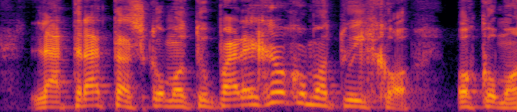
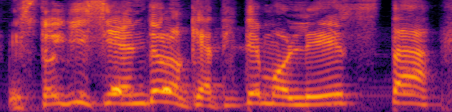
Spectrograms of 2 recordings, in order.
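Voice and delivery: mocking husbands; 7 semitones higher than usual. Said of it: "Muchos señores que van a escuchar".

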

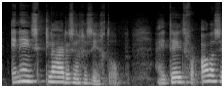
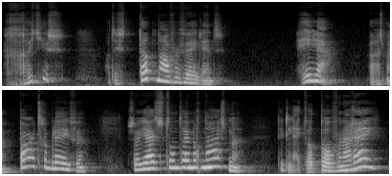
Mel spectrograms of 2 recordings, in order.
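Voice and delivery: lightly voiced rider, puzzled and higher; a touch of bewildered annoyance, pitched up; baffled rider; 6 semitones higher than usual. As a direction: fret mildly over something inexplicable.

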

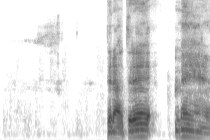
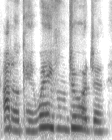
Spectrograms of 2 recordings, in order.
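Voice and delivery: high-pitched indignant outburst, retold; going off. Patient to nurse about coming from Georgia, going off. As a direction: re-enact ranting far above your usual pitch. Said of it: "I was going off".

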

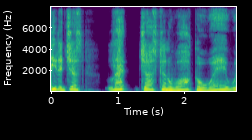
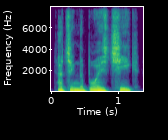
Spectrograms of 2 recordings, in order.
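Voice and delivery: ordinary delivery

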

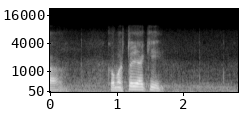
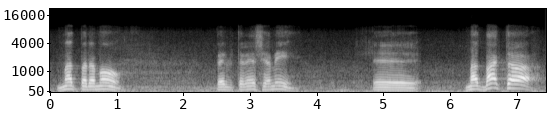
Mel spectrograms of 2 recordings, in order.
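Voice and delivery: higher, louder declaiming of the sacred verse; preaching at full force; 3 semitones higher, 5 dB louder, slower than usual. Acted. Preacher reciting Krishna's words to listeners, loud and high. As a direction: thunder the verse out to the congregation.

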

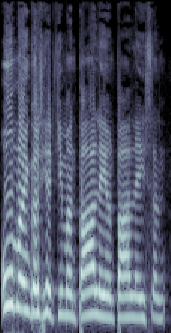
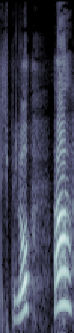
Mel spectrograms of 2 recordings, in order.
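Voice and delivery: alarmed shout; 7 semitones higher, 11 dB louder than usual. Real, not acted. Repeats low health, alarmed.

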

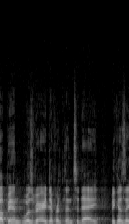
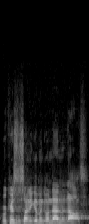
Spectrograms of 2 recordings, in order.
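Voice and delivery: a thick Aussie accent, higher and bolder; broad Australian; 7 semitones higher than usual. Shown as a demonstration. Husband greets the church in broad Australian before his wife translates. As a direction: say it like an outback local. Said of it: "I'm gonna speak the old, uh, old Australian".

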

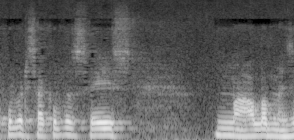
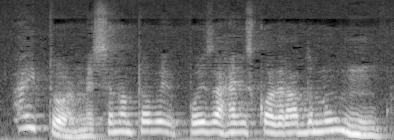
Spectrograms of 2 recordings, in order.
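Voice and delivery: objecting student; 5 semitones higher, 4 dB louder than usual. Acted.

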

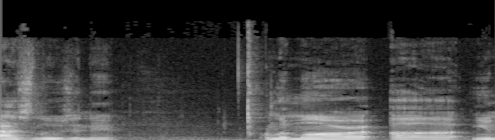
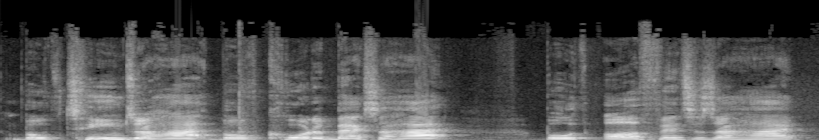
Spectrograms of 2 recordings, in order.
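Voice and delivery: excited; 5 semitones higher, 5 dB louder than usual. Real, not acted. Hyping up the big matchup.

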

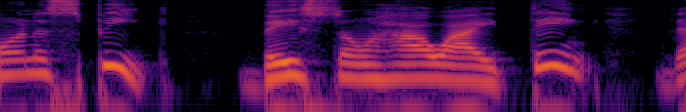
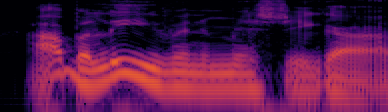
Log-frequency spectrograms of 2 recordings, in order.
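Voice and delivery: mock doubter; 9 semitones lower, faster than usual. Imitating a doubter who waits on a mystery God. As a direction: mumble it like a lazy doubter. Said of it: "For those who say".

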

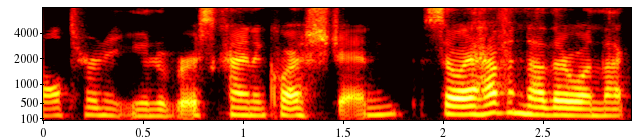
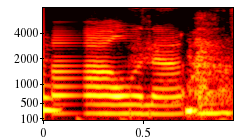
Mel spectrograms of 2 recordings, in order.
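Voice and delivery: higher-pitched Southern accent imitation; imitated Southern accent, pitched up; 4 semitones higher than usual. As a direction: put on a Forrest Gumpy Southern accent. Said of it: "that kind of Southern accent".

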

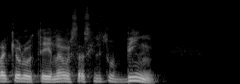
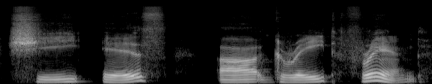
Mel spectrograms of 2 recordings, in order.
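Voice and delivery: very slow, careful English; slow model for repeating; slow teacher demo; much slower than usual. Shown as a demonstration. (repetição lenta)

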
